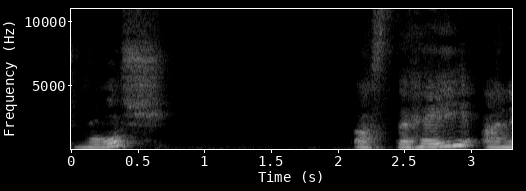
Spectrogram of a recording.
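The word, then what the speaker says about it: ראש: The dot to the top left is the O vowel, so sounds as O. So ro. The aleph is silent, so you look to the next letter, which is the sheen, which is sh. There's no vowel underneath, so it closes, so it's rosh.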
